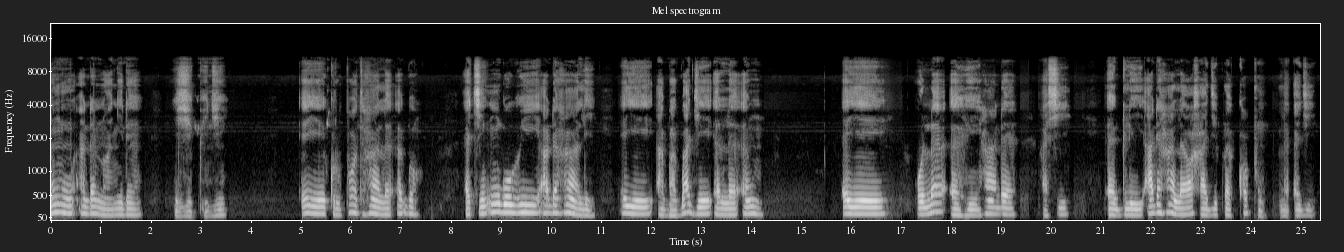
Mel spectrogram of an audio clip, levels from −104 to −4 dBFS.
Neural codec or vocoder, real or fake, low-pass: none; real; 10.8 kHz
